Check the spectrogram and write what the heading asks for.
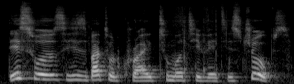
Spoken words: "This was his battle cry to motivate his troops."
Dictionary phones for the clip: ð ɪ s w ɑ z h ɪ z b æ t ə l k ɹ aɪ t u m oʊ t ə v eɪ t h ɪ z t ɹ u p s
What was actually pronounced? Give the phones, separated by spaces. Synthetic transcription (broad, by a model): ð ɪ s w ɑ z h ɪ z b æ t ə l k ɹ aɪ t u m oʊ t ə v eɪ t h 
